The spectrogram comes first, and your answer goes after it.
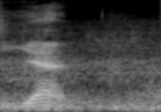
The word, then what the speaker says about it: yen: trying to correct me it's Yen ye n Yen uh and he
